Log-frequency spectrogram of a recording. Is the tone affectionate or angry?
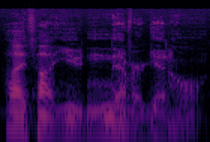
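affectionate. It is said in a sweet, affectionate tone.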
